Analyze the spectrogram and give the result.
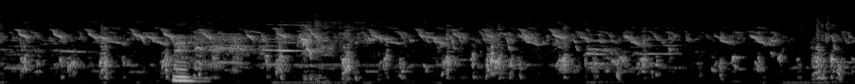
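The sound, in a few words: chickens and chicks clucking in a coop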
